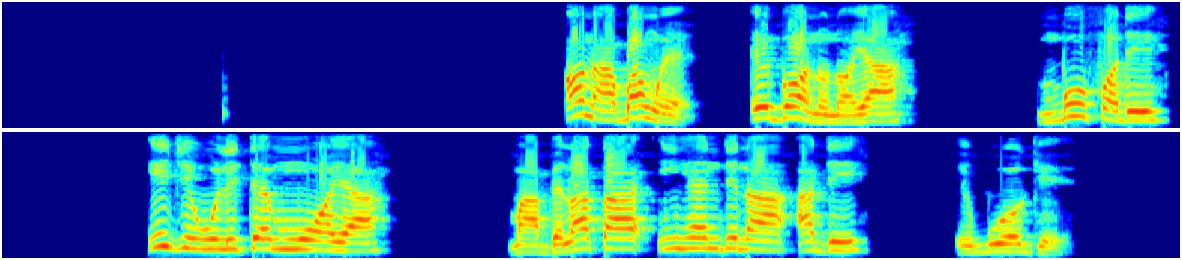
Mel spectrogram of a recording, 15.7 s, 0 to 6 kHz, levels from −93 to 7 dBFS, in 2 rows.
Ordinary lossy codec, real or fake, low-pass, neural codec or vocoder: none; real; 5.4 kHz; none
